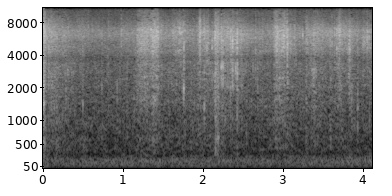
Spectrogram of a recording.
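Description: Dry leaves rustle and crackle as a small monkey handles them.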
